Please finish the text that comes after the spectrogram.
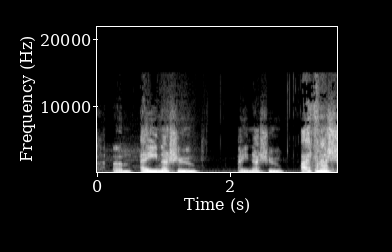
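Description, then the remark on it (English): A loud sneeze with a voiced wind-up, followed by more sneezy, throaty bursts in short groups with brief pauses between them. “Bless you.”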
